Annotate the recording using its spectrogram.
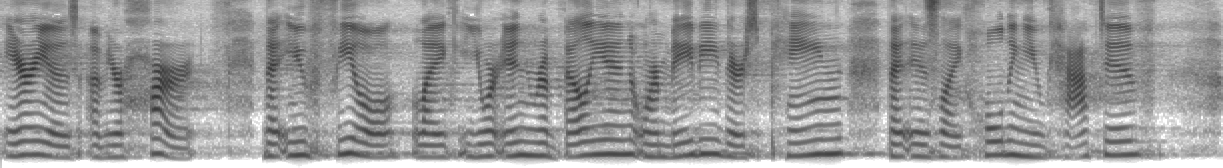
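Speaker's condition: Cleft palate; congenital

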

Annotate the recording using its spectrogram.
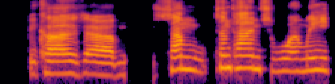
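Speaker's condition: Cerebral palsy and hearing loss; adult

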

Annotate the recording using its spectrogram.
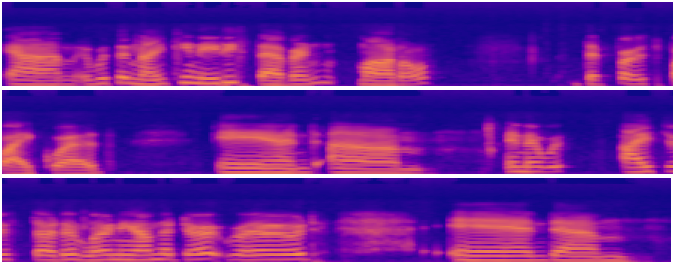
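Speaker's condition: Congenital hearing loss, congenital, about 75% hearing loss

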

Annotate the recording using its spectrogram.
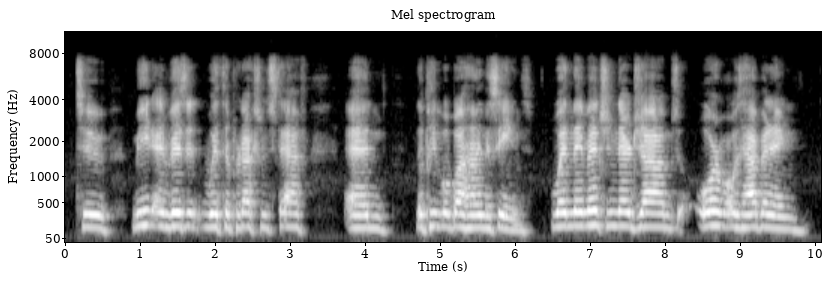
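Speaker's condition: Cerebral palsy; present from birth

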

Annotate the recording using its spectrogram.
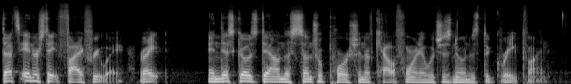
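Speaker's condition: No condition

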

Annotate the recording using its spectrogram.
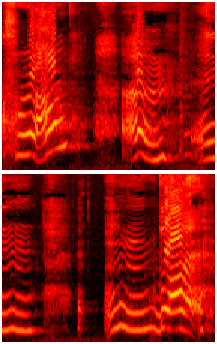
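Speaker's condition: Dystonia; wheelchair user

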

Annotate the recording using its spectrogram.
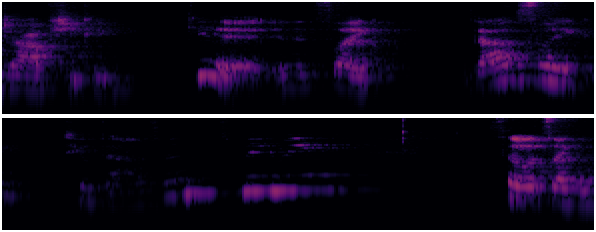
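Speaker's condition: No condition

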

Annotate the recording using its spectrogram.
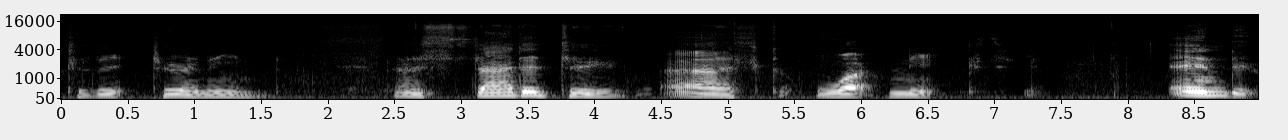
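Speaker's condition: Cerebral palsy; odd sort of voice

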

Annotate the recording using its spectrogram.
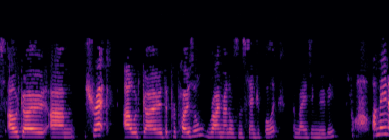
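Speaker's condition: Cleft palate; congenital cleft palate

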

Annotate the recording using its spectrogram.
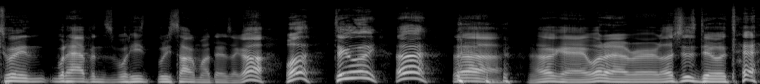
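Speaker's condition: No condition

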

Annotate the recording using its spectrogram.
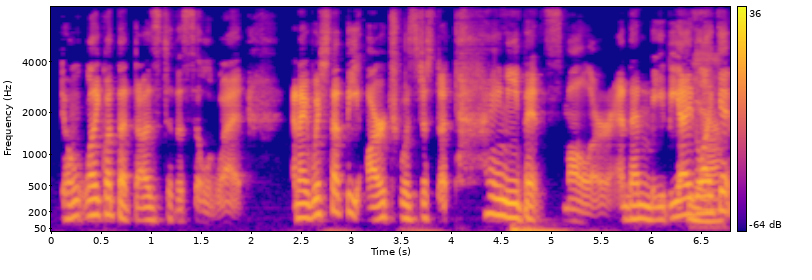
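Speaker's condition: No condition

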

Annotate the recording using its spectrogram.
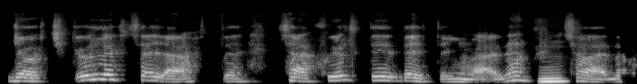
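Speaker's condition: Cerebral palsy; intellect unaffected

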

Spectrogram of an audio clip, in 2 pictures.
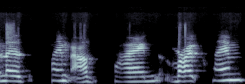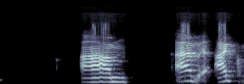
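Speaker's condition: Ataxia; wheelchair one year

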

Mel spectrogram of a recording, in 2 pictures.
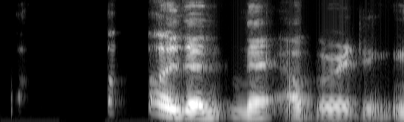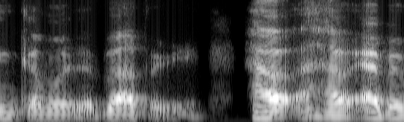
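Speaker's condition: Cerebral palsy; affects speech

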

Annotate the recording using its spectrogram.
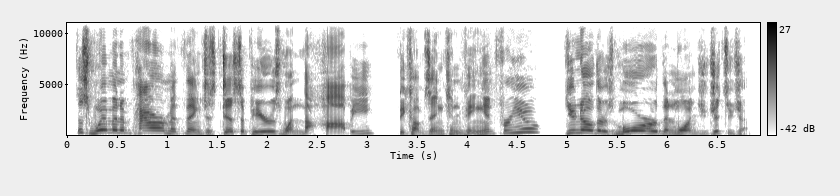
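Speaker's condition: Cleft lip and palate

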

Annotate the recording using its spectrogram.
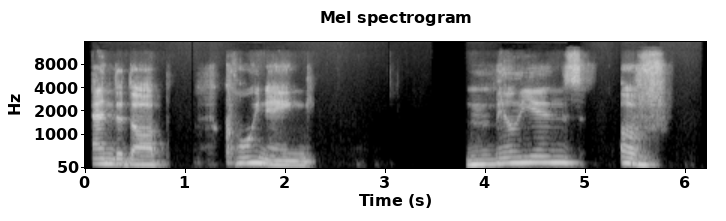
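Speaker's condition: Stutter; lifelong stutter, grew up stuttering in Lebanon, avoided speaking almost entirely for over 25 years; learned breathing technique to control stuttering, joined Toastmasters, speaks professionally, stand-up comedy; stutter may sound like internet problems, repeated fillers such as eh; repeated words, blocks

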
